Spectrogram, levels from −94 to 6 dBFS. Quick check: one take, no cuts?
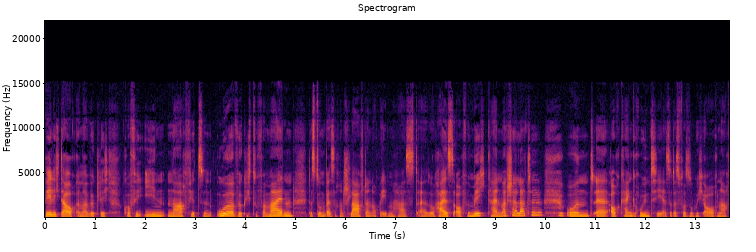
yes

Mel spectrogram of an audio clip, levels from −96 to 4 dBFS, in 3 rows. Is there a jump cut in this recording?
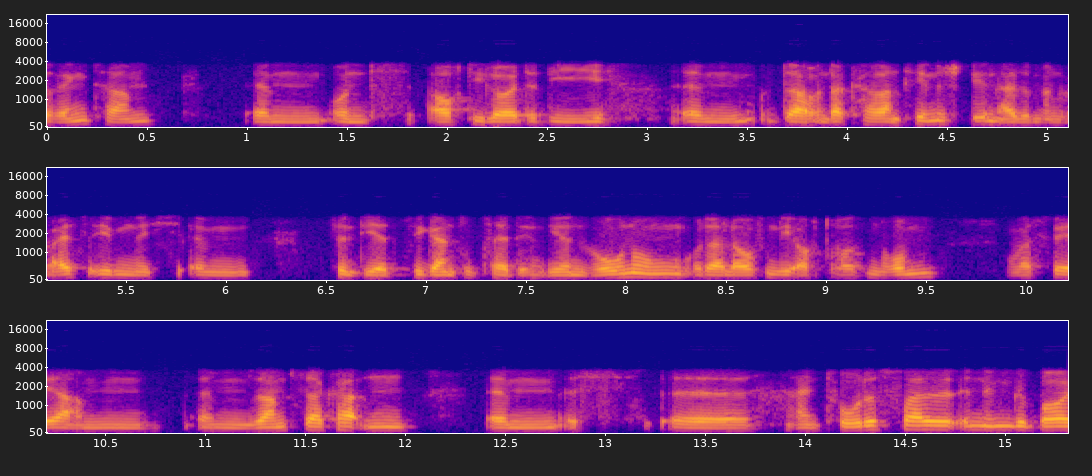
yes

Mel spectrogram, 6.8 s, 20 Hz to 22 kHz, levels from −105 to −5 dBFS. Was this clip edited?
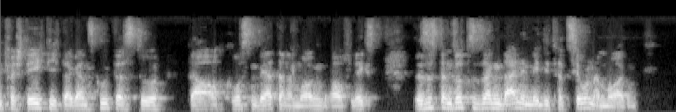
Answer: no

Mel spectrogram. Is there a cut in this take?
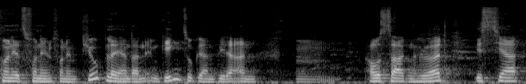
yes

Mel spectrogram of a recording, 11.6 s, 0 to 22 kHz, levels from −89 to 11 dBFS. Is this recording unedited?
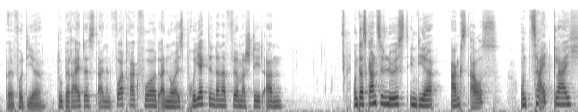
no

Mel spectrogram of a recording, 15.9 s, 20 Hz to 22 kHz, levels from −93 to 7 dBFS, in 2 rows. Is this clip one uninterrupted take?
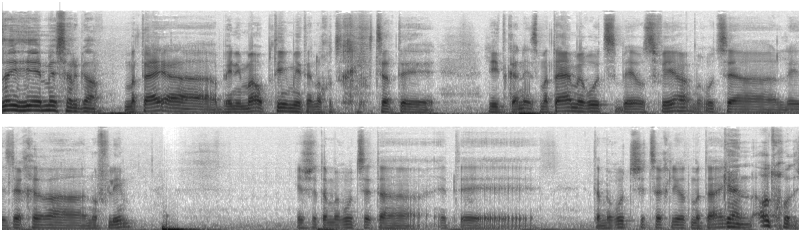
yes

